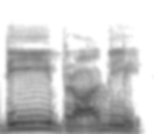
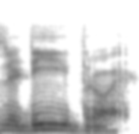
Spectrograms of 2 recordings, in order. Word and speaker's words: de Broglie: Actually, we Indian students pronounce it as de Broglie. We pronounce it as it is written, but actual pronunciation is de Broy.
